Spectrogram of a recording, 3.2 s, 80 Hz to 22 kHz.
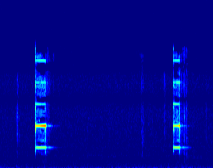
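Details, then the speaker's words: Two short high beeps about two seconds apart from a dental curing light set for 20 seconds, with the first beep at 10 seconds, curing a liner placed in a deep cavity preparation. "and we set it for 20 seconds so first beep is 10 i'll then touch it again and there you have it"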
